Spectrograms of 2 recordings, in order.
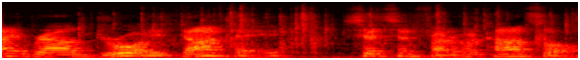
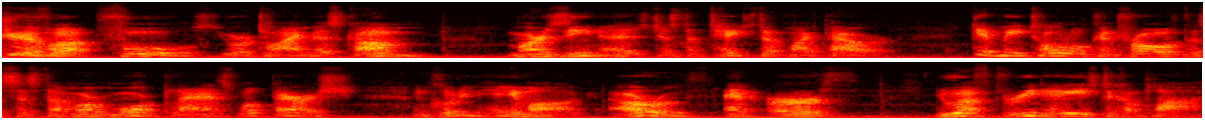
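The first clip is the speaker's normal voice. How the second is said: booming villain voice with a metallic edge. Narrating a story, voicing the villain who silences the Great Hall, booming metallic Power Master voice. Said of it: "silenced by a booming metallic voice".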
